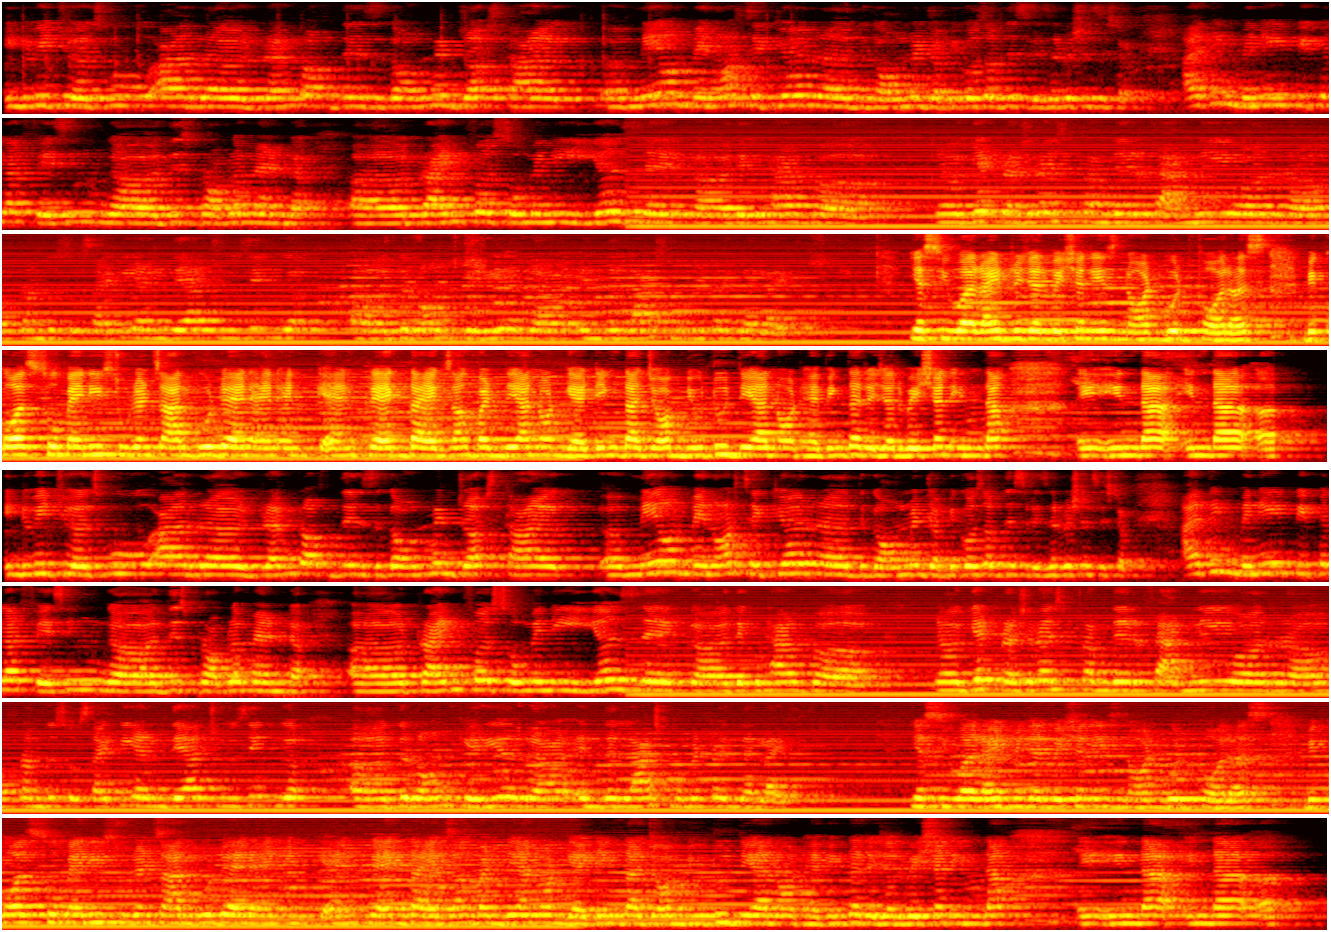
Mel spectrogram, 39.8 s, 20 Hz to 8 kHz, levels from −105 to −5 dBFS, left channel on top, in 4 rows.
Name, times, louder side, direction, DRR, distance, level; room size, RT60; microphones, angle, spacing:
voice 1, 0.0-12.3 12.5-16.5 16.9-22.2 22.5-25.8, right 4 dB, 60° right, 0.5 m, -35 dB
sound 1, 14.6-34.2, equal, 5° right, 0.6 m, -43 dB
sound 2, 22.2-26.5 26.8-36.6 37.0-38.6, left 2 dB, 35° left, 1.8 m, -49 dB
voice 2, 26.7-39.4, left 6 dB, 55° left, 0.3 m, -28 dB
Bowed string instrument, 30.2-35.4, equal, 90° left, 2.0 m, -50 dB
6.7 x 3.0 x 4.7 m
head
